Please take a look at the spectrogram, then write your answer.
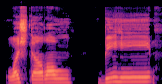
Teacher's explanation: را کو موٹا ادا کرتے واو کے ساتھ ملانا ہے، واو لین بغیر کھینچے پڑھیں گے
